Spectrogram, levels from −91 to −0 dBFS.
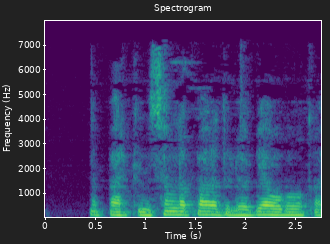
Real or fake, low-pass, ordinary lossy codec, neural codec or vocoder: real; 7.2 kHz; MP3, 48 kbps; none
